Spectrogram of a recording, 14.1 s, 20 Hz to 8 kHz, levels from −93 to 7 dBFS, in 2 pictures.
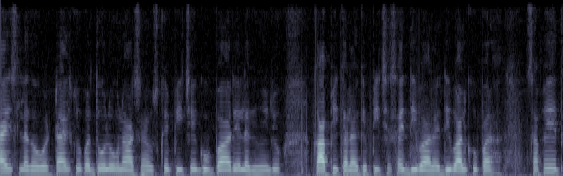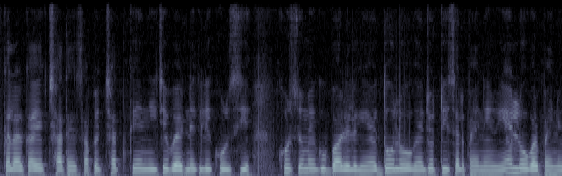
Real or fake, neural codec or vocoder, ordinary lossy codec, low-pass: real; none; none; none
